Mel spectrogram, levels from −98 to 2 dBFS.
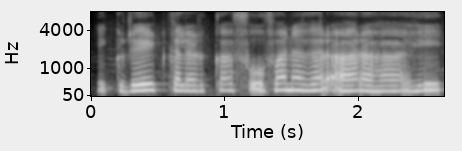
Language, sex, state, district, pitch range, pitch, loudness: Hindi, female, Madhya Pradesh, Bhopal, 200-225 Hz, 215 Hz, -17 LUFS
